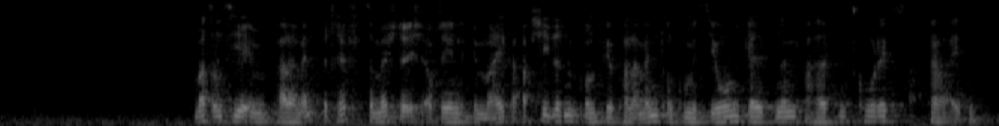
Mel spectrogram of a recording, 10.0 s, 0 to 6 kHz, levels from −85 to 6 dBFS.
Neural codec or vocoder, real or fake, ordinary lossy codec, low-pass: none; real; MP3, 24 kbps; 5.4 kHz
